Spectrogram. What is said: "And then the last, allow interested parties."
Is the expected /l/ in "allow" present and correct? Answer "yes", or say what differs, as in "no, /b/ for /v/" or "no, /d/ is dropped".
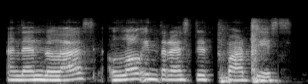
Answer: no, /w/ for /l/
